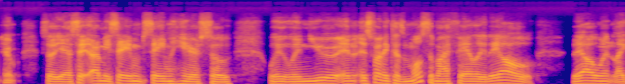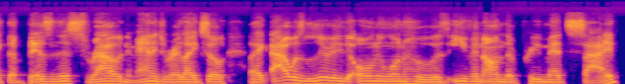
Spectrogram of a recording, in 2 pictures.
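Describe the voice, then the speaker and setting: Relaxed man hosting a chat, dry sound. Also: fairly low pitch, fairly quick, no echo. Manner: relaxed, rambling, many restarts and fillers. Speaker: podcast host, physician. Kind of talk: casual interview chat.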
